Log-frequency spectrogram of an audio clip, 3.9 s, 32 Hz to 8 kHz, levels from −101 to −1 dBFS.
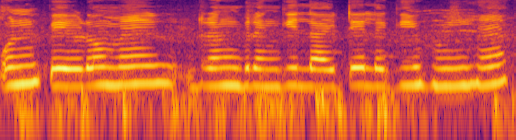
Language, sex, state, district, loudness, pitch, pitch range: Hindi, female, Uttar Pradesh, Lucknow, -14 LUFS, 275 Hz, 270-285 Hz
